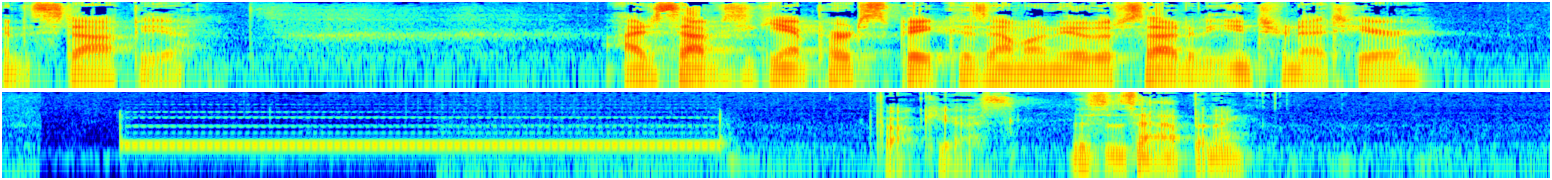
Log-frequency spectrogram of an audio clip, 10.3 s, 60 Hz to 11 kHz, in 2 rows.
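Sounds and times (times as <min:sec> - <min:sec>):
speech: 0:00.1 - 0:00.7, 0:02.0 - 0:04.8, 0:08.1 - 0:09.5
electronic ringback tone of an outgoing phone call: 0:05.6 - 0:07.6.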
